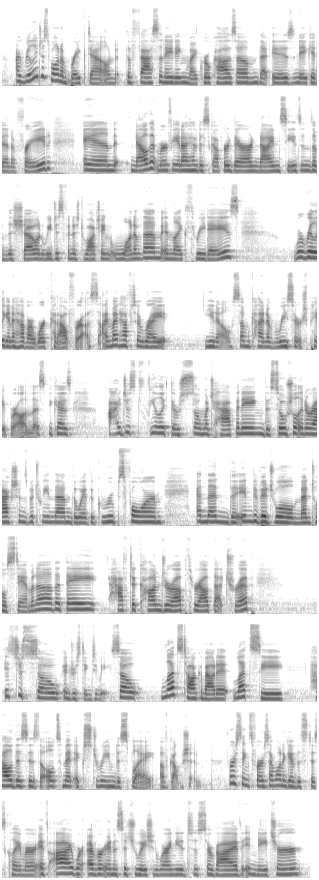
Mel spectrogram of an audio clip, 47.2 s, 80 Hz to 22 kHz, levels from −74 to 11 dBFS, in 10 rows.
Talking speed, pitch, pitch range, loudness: 185 wpm, 220 Hz, 205-240 Hz, -26 LUFS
